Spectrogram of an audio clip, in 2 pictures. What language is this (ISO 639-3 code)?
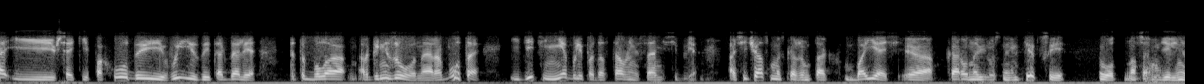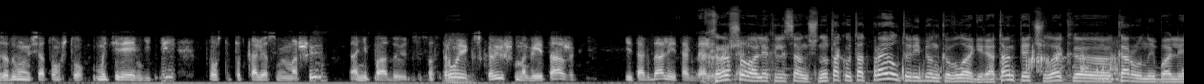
rus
